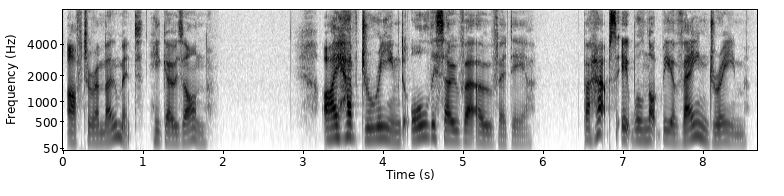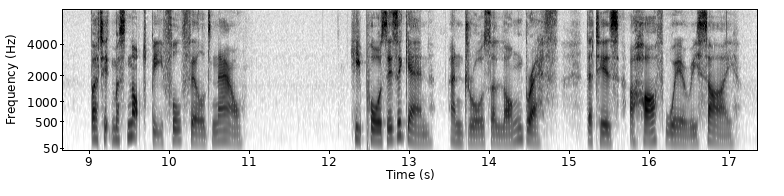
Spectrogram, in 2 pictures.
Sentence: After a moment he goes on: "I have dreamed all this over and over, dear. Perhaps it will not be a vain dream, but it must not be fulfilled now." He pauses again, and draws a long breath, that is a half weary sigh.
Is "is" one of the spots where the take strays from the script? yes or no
no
